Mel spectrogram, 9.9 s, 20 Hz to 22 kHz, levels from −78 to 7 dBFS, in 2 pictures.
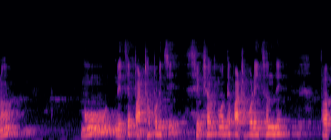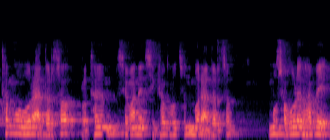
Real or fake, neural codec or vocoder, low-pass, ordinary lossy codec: real; none; none; none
